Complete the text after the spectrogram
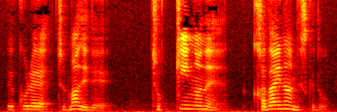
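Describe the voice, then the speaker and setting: A woman's voice: mid-range voice, fast talker. A woman hosting a web radio show, chatting casually on her own and acting out small everyday scenes with self-mocking laughs. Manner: laughs often between lines. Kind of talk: casual solo talk.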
